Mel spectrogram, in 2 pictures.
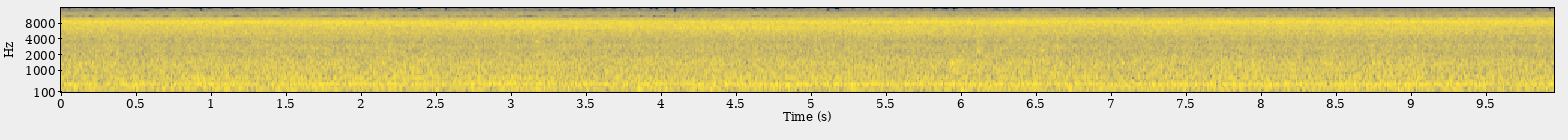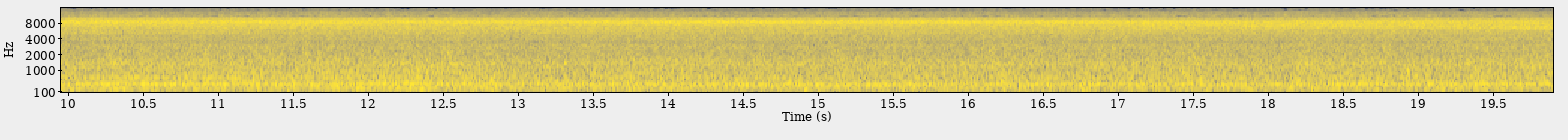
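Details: Japanese honey bees fanning continuously on a hot day, giving a dense, steady low hum with layered droning tones beneath a constant high, hissing shimmer that never breaks across the recording.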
